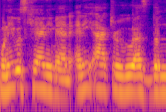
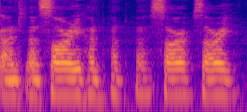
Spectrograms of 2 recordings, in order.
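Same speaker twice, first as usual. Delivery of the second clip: put-on dazed zombie voice, quieter; 3 semitones lower, 8 dB quieter than usual. Retelling a film scene, acting out the first zombie: imitating a dazed zombie.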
